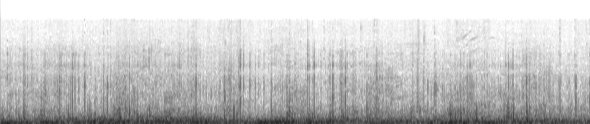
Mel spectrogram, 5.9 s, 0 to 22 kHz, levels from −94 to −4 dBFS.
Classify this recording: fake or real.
real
